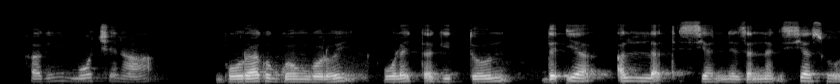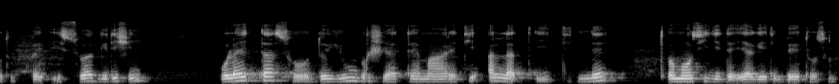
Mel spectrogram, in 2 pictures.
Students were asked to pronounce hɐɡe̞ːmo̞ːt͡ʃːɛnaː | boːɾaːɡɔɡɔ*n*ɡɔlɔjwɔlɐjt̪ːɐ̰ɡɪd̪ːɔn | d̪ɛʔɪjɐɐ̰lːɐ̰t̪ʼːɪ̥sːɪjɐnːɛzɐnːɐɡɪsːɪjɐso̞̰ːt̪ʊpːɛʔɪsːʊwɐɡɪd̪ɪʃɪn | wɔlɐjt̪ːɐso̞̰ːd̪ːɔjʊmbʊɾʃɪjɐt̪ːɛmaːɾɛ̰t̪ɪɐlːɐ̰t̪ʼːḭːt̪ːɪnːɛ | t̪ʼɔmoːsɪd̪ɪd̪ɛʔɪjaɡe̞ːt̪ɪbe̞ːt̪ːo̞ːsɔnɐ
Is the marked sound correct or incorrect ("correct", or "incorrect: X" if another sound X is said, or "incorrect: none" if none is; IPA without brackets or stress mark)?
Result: incorrect: ŋ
